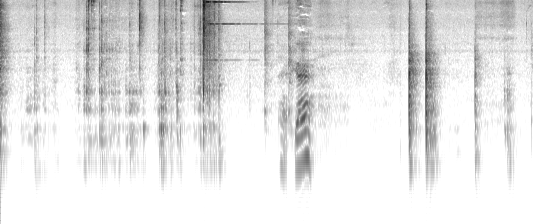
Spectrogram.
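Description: Metal levers and switches on a machine click and clack.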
